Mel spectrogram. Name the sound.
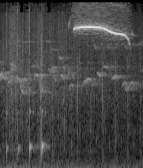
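common whitethroat song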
